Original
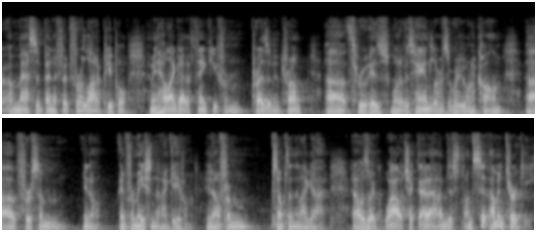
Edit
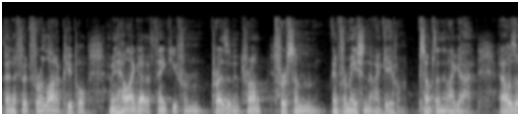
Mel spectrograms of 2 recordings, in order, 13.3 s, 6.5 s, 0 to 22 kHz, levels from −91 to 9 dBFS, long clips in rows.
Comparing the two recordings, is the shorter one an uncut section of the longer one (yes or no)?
no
